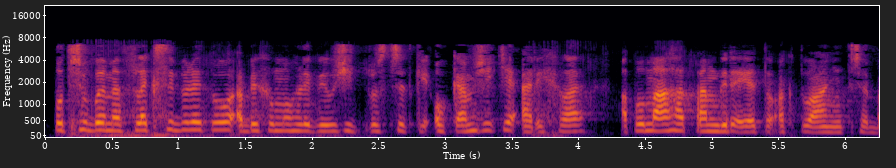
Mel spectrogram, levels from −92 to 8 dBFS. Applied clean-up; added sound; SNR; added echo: neural mask model DeepFilterNet 3.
